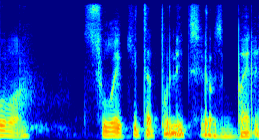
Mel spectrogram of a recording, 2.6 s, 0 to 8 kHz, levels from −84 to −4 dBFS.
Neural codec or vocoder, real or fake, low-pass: codec, 16 kHz, 1 kbps, X-Codec, HuBERT features, trained on general audio; fake; 7.2 kHz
